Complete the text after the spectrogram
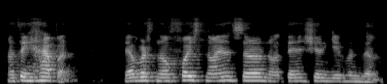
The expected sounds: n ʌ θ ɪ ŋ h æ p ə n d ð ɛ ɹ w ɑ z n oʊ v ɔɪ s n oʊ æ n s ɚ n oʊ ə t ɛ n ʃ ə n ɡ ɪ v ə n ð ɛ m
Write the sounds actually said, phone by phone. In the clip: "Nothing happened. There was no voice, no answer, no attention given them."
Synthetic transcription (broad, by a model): n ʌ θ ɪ ŋ h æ p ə n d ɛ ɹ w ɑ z n oʊ f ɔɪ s n oʊ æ n s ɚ n oʊ ə t ɛ n ʃ ə n ɡ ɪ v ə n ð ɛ m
